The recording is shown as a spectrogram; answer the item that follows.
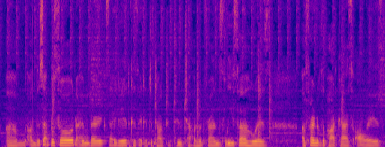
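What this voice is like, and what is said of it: Congested, sick-sounding voice. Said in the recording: “excuse my voice, I do have a cold.”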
